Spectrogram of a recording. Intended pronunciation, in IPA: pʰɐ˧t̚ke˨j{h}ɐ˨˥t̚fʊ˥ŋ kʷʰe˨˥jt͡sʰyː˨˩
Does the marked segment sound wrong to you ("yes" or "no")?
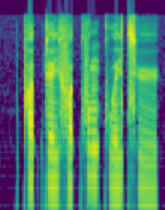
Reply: yes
